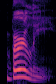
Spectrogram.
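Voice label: "burly", English word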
